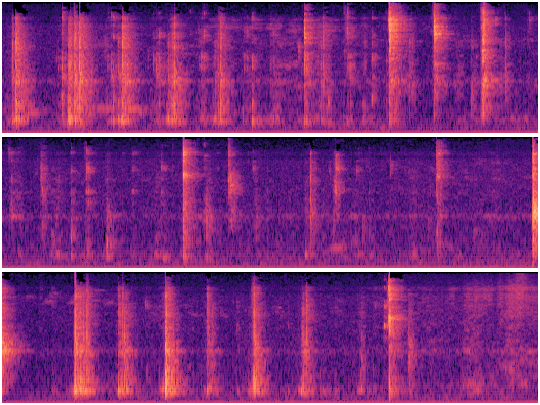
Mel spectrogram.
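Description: Close-miked eating of fried chicken: irregular crisp crunches and wet mouth sounds from biting and chewing, in quick runs with a quieter stretch about halfway through.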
